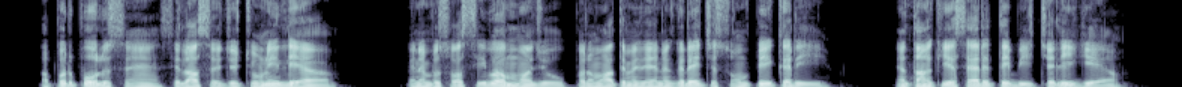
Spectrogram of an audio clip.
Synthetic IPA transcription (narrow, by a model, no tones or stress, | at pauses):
ɐpəɾpɔːlʊsɛ̃sɪlaːsod͡ʒot͡ʃʊɽ̃ileːja | kɐnebɐswaːsibʱaːʋuãd͡ʒopɐɾɐmaːt̪mɛ̃d̪enɐɡɾet͡ʃəsõːmpikɐɾi | jãt̪ãːkijasɛːɾet̪ebʱit͡ʃɐliɡejaː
